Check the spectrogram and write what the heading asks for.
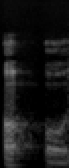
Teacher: the sound comes from the back of the throat, and it's a glottal stop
